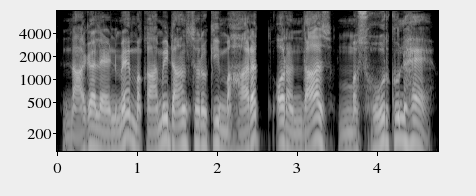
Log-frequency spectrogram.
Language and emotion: Urdu, surprised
